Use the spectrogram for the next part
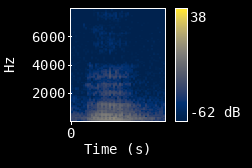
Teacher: quando é nasal e a produção desse som ocorre também utilizando a cavidade nasal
